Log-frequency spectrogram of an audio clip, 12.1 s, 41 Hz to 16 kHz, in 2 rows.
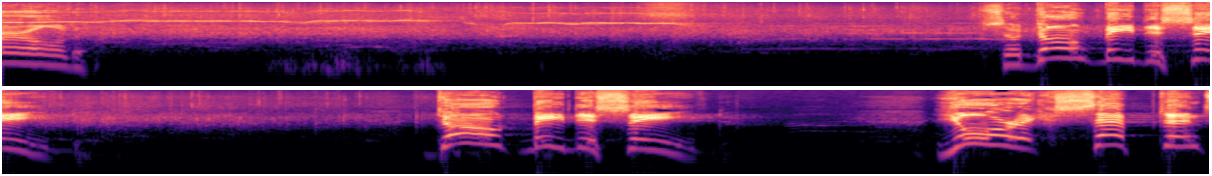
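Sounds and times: congregation applauding: 0:00.0 - 0:09.8.

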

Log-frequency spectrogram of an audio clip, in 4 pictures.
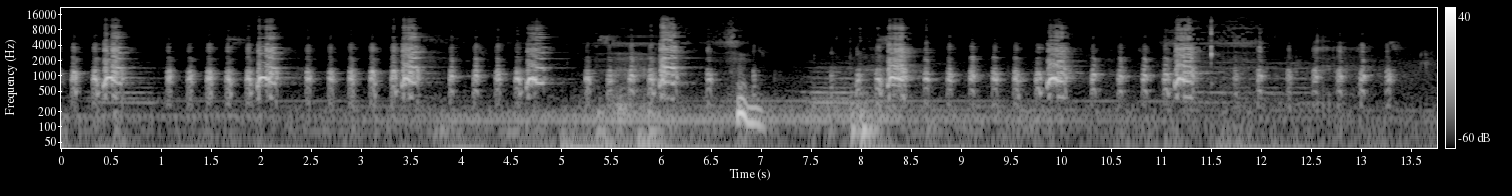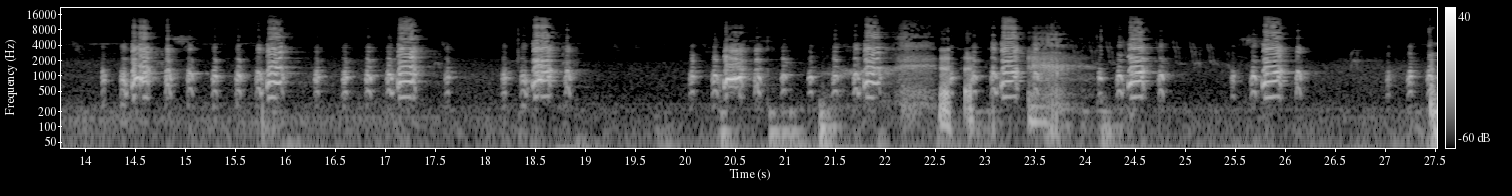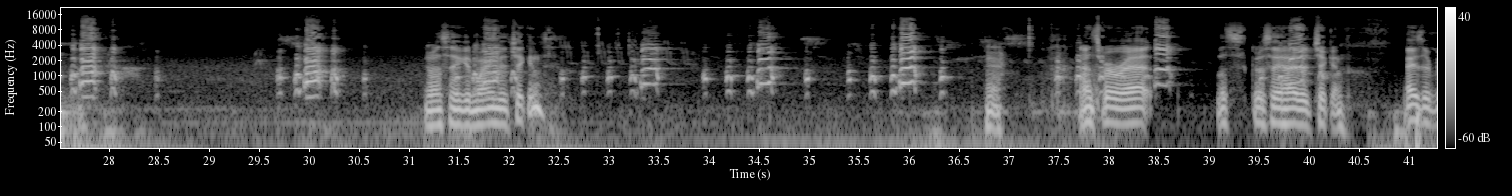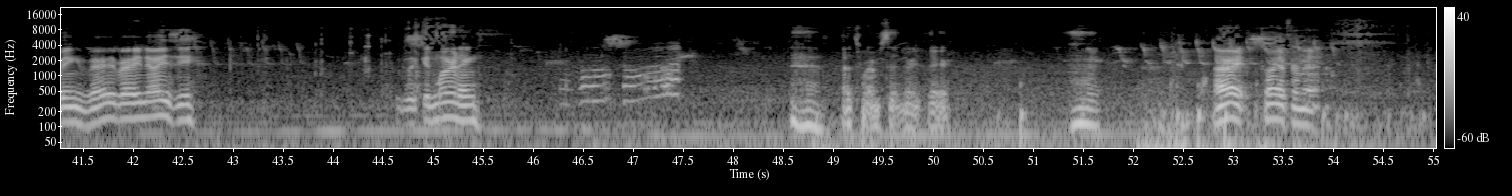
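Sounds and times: chickens clucking: 0:00.0 - 0:55.0.

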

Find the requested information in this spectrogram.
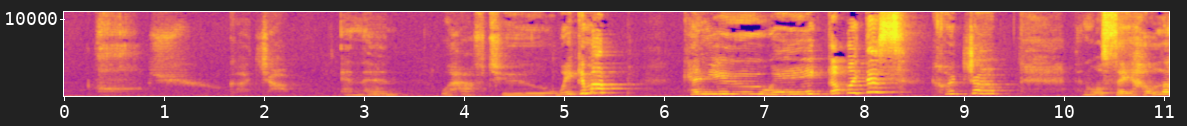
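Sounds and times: woman speaking: 0:02.8 - 0:09.5, 0:10.2 - 0:11.0.

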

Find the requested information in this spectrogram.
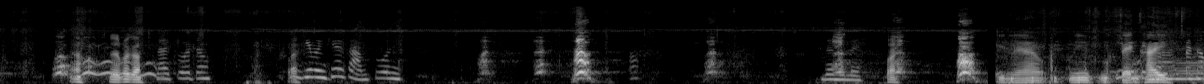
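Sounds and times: dog barking: 0:00.0 - 0:01.6, 0:04.8 - 0:06.2, 0:07.0 - 0:07.3, 0:08.3 - 0:09.9.

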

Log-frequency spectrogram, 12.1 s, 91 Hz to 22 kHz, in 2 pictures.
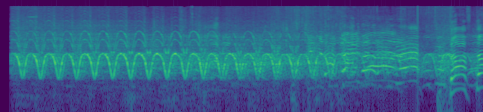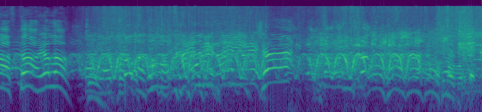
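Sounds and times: emergency siren yelping: 0:00.1 - 0:11.4.

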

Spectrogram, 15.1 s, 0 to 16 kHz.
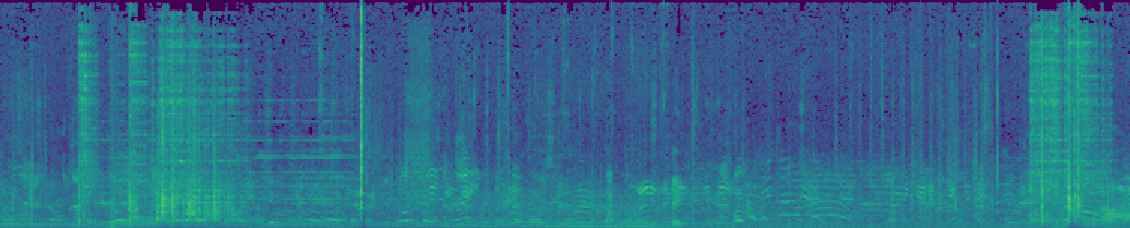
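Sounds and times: distant people talking: 0:00.0 - 0:15.0.

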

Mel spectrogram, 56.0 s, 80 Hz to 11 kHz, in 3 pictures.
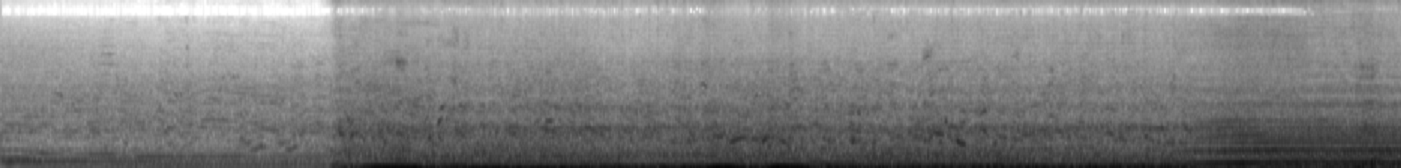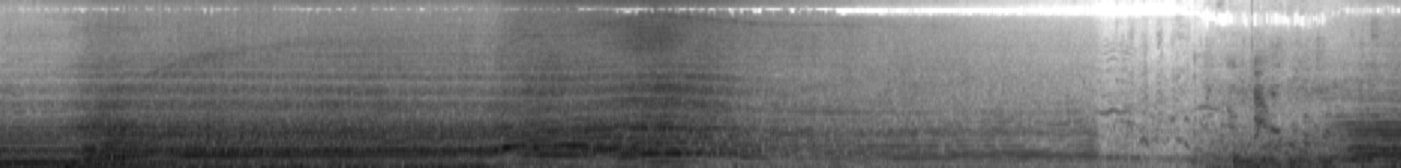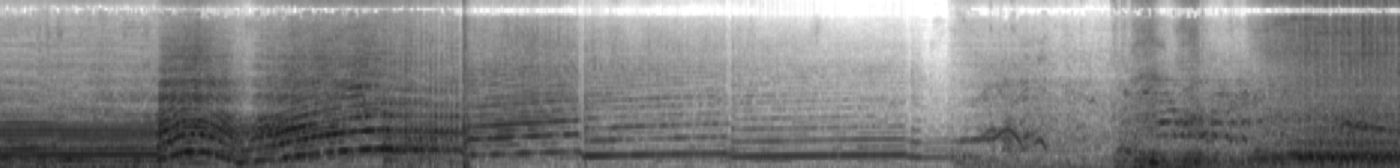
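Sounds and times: drag car engines revving: 0:00.0 - 0:56.0.

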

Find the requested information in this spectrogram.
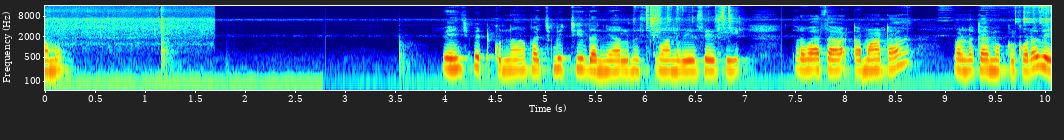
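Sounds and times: vegetables sizzling in a frying pan: 0:00.0 - 0:01.7.

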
